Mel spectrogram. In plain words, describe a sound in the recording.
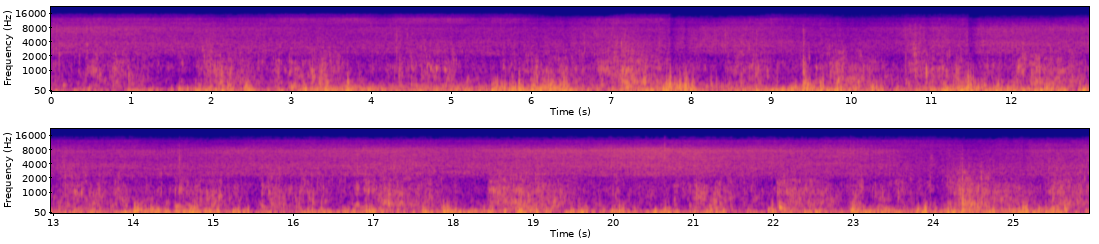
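A paddle splashes rhythmically in the water.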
